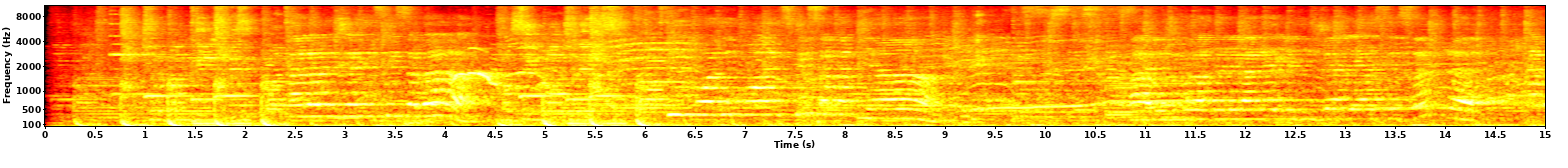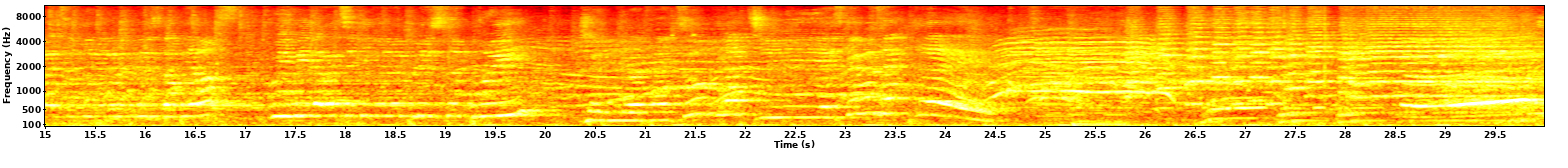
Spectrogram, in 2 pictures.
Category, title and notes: Soundscapes > Urban
250424 173154-1 FR Teen-agers enjoying funfair in Paris
Teen-agers enjoying a fairground ride at a funfair in Paris, France. (1st file) I made this recording while teen-agers were enjoying a fairground ride in a famous funfair called ‘’la Foire du Trône’’, taking place in eastern Paris (France), every year during late spring. Recorded in April 2025 with a Zoom H6essential (built-in XY microphones). Fade in/out applied in Audacity.
noise, atmosphere, roller-coaster, machine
